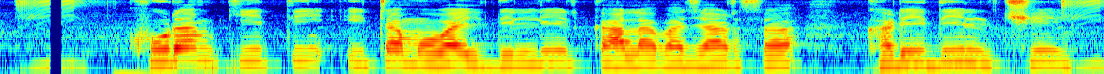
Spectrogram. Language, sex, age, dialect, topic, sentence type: Magahi, male, 18-24, Northeastern/Surjapuri, banking, statement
